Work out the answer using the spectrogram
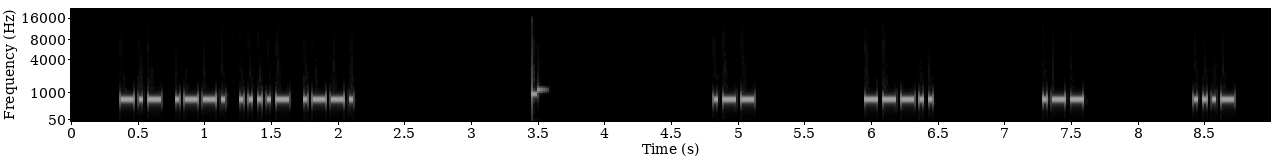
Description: Morse code, heard as a keyed tone, about 36 wpm, spaced as for 15 wpm, 700 Hz. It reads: KP4P W8WV
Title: USA Call Signs - 4 Characters - 8x Character Spacing - 35wpm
